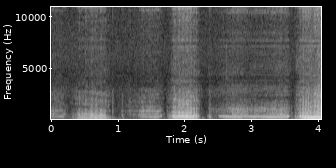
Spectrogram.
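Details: Rhinoceros alternating loud, breathy puffs with thin, steady moaning tones that hold level for up to a second, about one sound every two seconds.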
